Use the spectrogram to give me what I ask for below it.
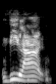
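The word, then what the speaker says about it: vilain: It is Vilan, like a villain, right? I thought that was hilarious. Milan, Oh, that's Vilan, funny. Milan, Milan, You see who's coming up? Vilan.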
